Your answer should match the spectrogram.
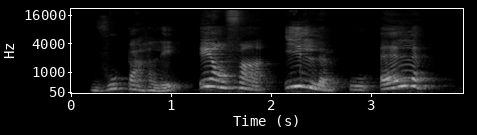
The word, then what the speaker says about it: parlez: En français, le son EZ, ça fait toujours et. Vous parlez.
